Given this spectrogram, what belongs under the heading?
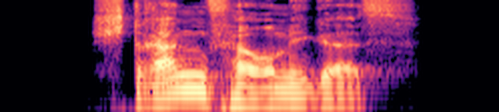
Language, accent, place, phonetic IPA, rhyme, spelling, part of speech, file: German, Germany, Berlin, [ˈʃtʁaŋˌfœʁmɪɡəs], -aŋfœʁmɪɡəs, strangförmiges, adjective, De-strangförmiges.ogg
- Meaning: strong/mixed nominative/accusative neuter singular of strangförmig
